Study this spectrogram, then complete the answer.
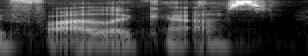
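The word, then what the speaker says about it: philocalist: E H I L O C A L I S T. Filiccast. A lover of beauty. Someone who finds beauty in all things.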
